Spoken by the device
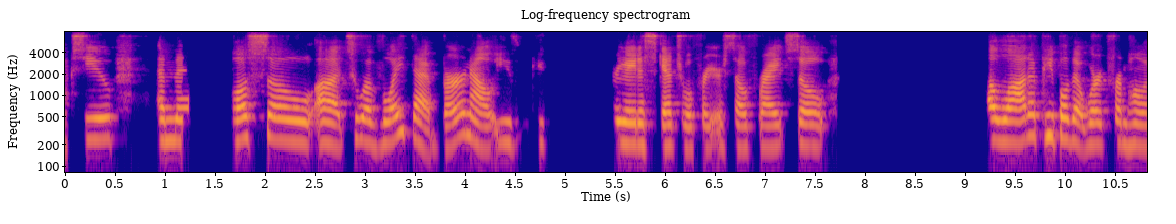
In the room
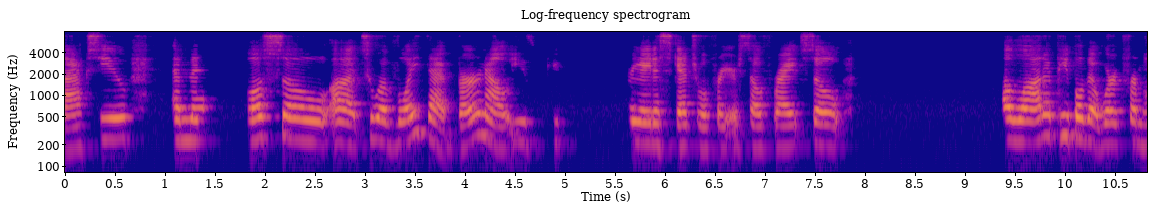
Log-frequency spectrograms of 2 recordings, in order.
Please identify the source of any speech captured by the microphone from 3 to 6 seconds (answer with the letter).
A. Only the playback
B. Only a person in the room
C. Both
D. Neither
A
